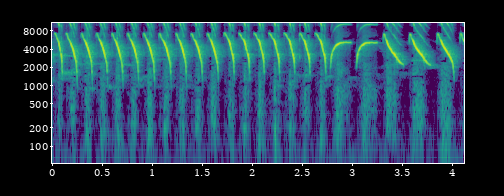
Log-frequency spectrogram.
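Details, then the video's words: Vigorous, long-running canary song used for tutoring and for stimulating other canaries: a fast train of high downslurred notes, about three per second, breaking into a few looping rising-then-falling whistles near the end. No other sounds. "KENARI GACOR DURASI PANJANG BUAT MASTERAN DAN PANCINGAN KENARI"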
